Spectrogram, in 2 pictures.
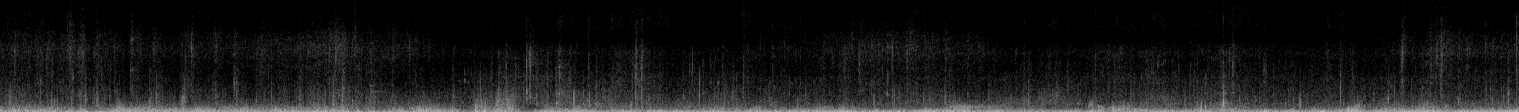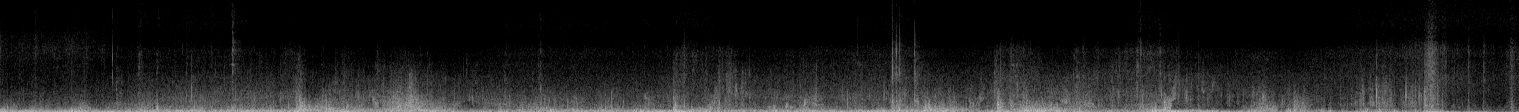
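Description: Wind buffeting the microphone of a helmet-mounted GoPro on a downhill mountain-bike ride, a loud steady rumble. Tyres roll over the dirt trail under it, with frequent knocks and clatters from the bike hitting bumps, several louder ones in the second half.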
